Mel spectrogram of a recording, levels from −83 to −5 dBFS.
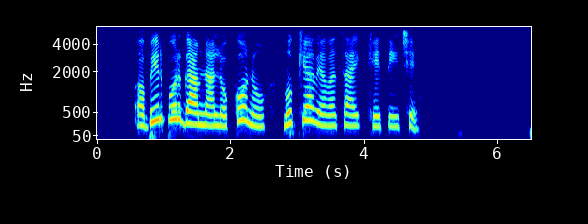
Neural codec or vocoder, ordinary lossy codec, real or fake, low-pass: none; none; real; 5.4 kHz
